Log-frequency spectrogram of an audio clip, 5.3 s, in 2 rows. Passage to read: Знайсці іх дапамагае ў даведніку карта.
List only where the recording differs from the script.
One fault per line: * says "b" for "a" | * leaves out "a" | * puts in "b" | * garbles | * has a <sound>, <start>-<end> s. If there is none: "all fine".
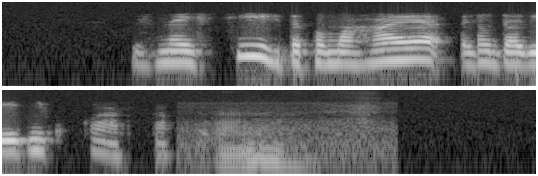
* has a sneeze, 3.6-4.6 s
